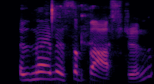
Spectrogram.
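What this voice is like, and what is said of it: Put-on butler accent. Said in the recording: “in a Batman butler's accent? ... it will probably sound horribly racist”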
